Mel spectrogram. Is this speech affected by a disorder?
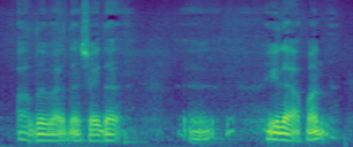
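No.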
